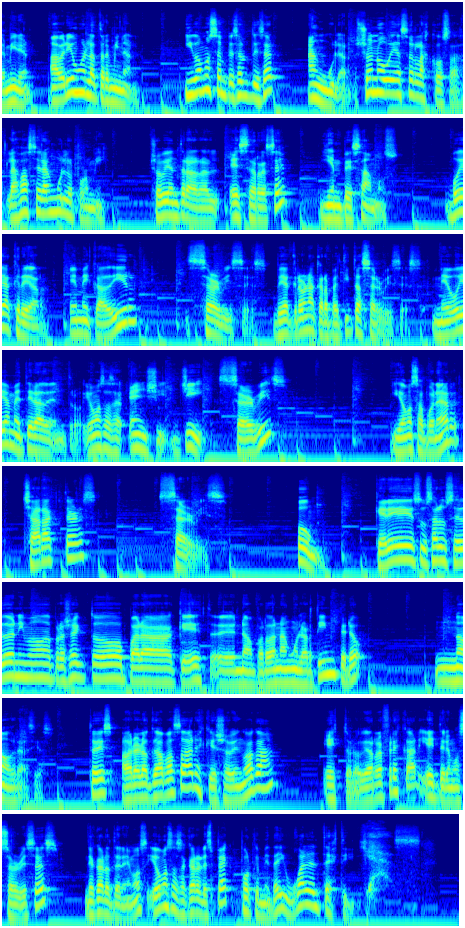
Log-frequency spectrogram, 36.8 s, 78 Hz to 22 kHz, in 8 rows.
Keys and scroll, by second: 0.1 alt+p, 0.3 w, 4.9-6.3 typing, 6.4 Tab, 6.4 Return, 9.3-20.7 typing, 13.7 Return, 25.3 Return, 28.9 alt+j, 29.2 Return, 31.4-36.8 typing, 31.6 Return, 34.3 Return.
